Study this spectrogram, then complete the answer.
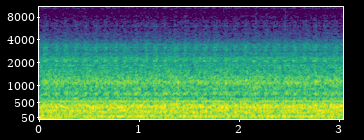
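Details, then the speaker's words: Atten PPS3205T-3S triple-output lab power supply: loud, rough clunking rumble from its variable-speed cooling fan, attributed to cheap fan bearings: noisy fan bearing. "the sound of the fan is incredibly annoying yes, it does have a variable speed fan which is great, but listen to it! Clunk, clunk, clunk."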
